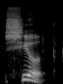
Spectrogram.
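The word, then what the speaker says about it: 시옷: After biup, we have shiot, which shiot is, again, S sound.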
